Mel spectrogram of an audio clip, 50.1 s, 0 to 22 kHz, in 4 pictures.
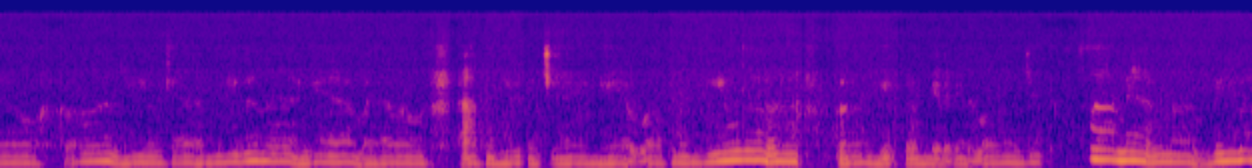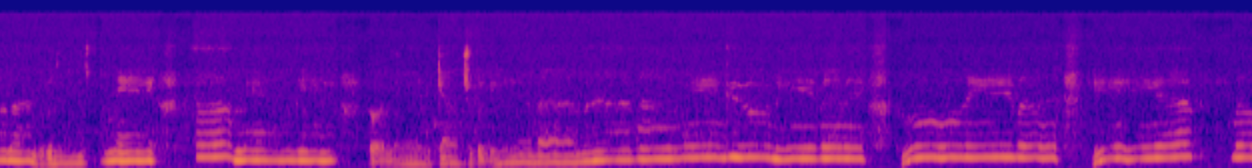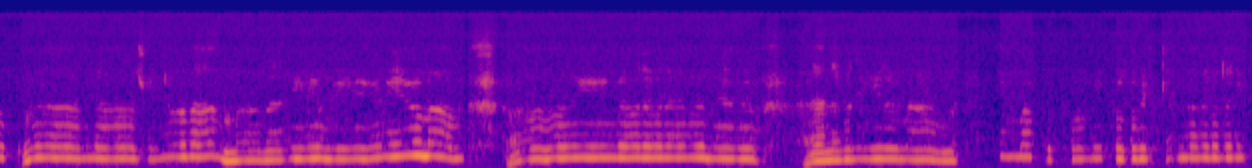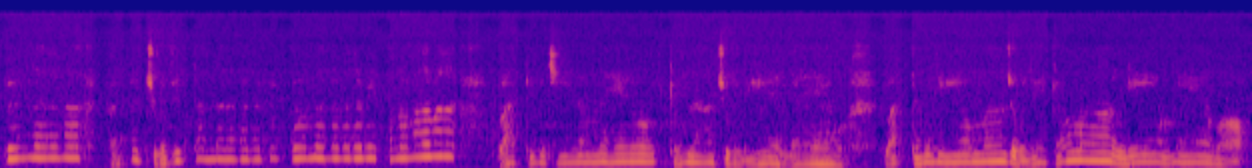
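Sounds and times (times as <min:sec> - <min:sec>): woman singing pop vocal: 0:00.0 - 0:50.0.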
